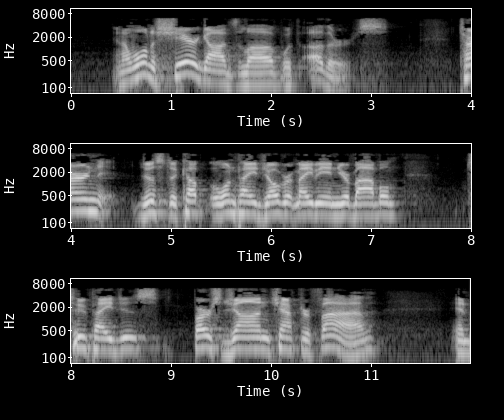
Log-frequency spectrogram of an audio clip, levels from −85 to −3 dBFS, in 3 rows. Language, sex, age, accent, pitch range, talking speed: English, male, 40-59, American, 145-225 Hz, 140 wpm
